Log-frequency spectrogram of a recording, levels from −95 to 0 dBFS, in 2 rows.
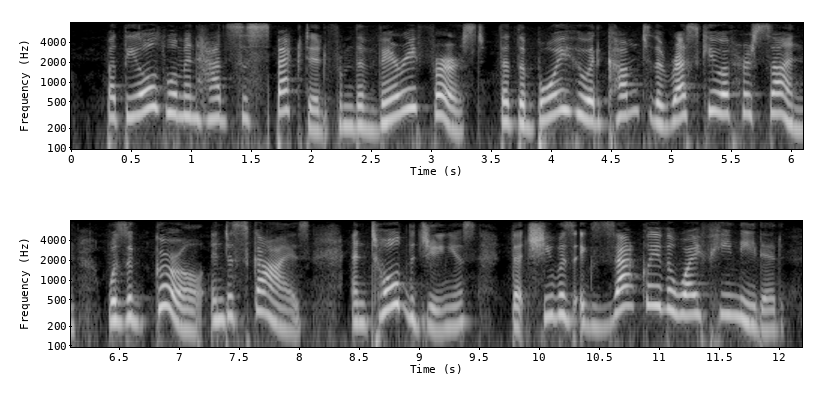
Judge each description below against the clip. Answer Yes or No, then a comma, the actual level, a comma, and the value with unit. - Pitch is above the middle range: Yes, very high, 280 Hz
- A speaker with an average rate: Yes, average, 190 wpm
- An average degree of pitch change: No, wide, 6.9 semitones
